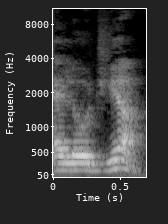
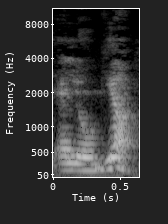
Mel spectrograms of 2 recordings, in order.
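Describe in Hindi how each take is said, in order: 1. बीच का व्यंजन नरम 'j' ध्वनि है। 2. बीच का व्यंजन कड़ा 'g' ध्वनि है।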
